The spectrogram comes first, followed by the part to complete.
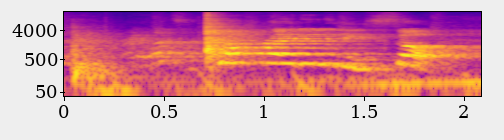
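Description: A woman speaking, cueing an exercise, with a short thud at the very start, most likely a foot landing from a jump.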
